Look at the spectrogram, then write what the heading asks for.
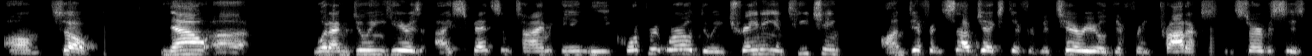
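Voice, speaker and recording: Man in his fifties, from Ecuador, high voice, gravelly, dry close sound, video call, chatty teacher full of fillers. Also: sing-song, measured pace, fairly bright tone, no echo, rough recording. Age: 50s. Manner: conversational, many fillers, frequent check-ins. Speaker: Spanish teacher leading a workshop. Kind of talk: online workshop presentation.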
